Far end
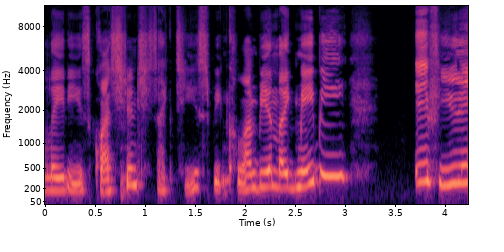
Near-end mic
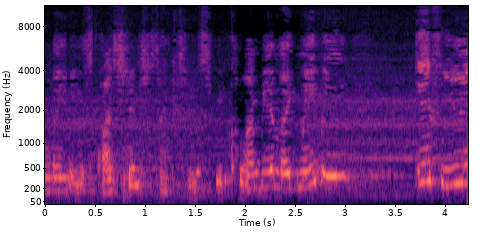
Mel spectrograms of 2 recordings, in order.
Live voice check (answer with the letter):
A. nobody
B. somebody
A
